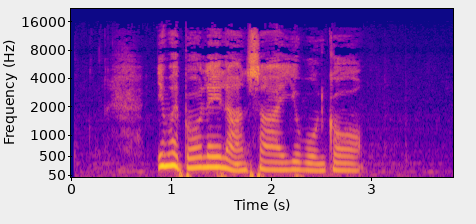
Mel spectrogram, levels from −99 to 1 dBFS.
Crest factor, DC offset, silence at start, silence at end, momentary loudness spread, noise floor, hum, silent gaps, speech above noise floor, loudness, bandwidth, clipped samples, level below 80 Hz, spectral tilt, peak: 16 dB; under 0.1%; 0.45 s; 0.95 s; 18 LU; -56 dBFS; none; none; 38 dB; -19 LUFS; 14.5 kHz; under 0.1%; -38 dBFS; -4.5 dB/octave; -4 dBFS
